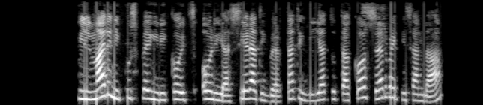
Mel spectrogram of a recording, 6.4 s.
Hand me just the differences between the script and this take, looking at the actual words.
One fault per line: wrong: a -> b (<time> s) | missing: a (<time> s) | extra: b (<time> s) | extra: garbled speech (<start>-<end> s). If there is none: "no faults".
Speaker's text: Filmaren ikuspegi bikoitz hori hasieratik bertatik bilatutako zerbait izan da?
no faults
